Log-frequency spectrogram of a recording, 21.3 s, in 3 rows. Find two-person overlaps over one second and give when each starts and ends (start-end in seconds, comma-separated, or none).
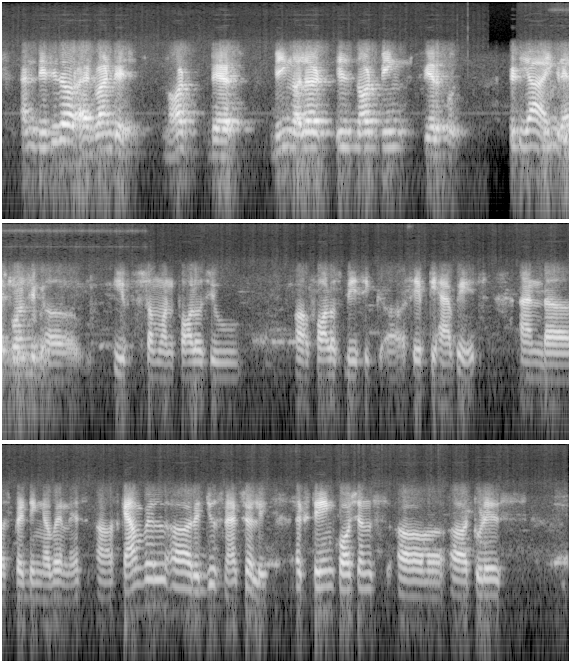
6.5-7.7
